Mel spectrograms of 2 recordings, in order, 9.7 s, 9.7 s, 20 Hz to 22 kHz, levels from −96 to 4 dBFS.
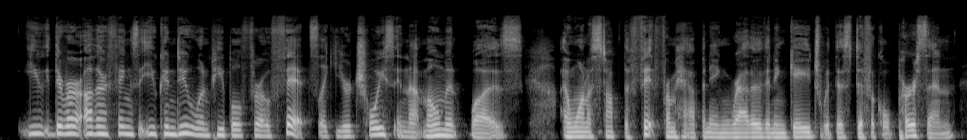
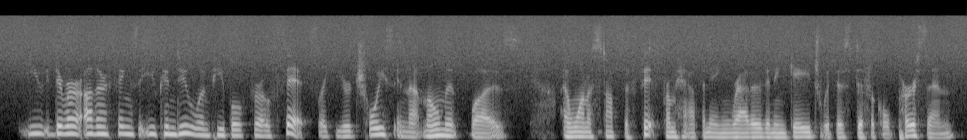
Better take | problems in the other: first | hiss; loud; throughout; 9 dB below the speech

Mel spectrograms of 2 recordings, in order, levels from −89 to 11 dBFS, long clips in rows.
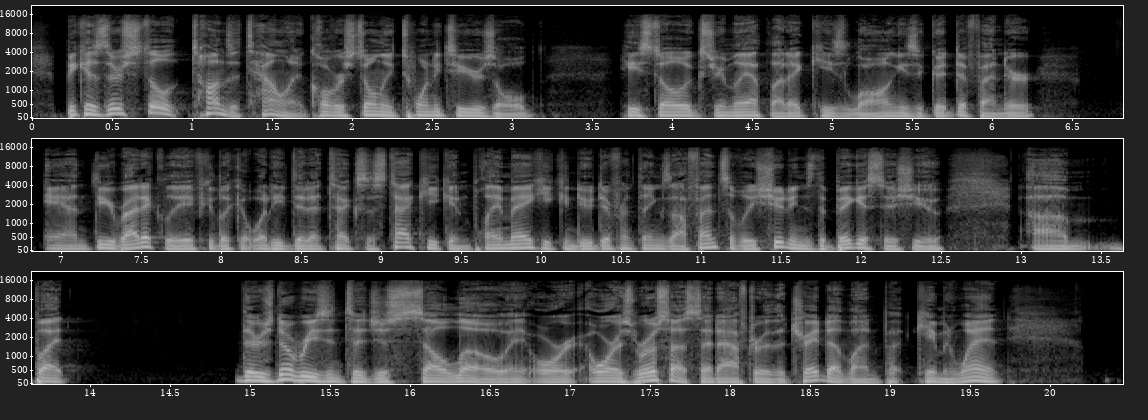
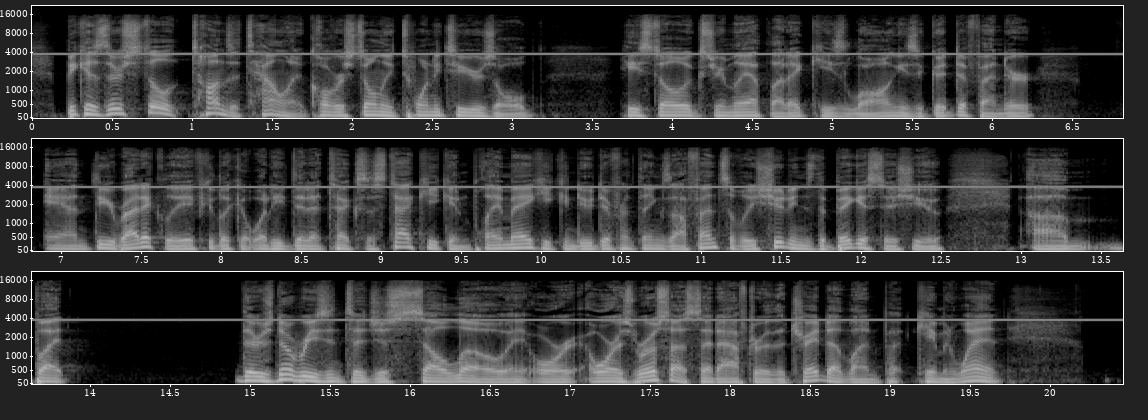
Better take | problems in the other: first | high-pitched whine; loud; throughout; 4 kHz, 8 dB below the speech

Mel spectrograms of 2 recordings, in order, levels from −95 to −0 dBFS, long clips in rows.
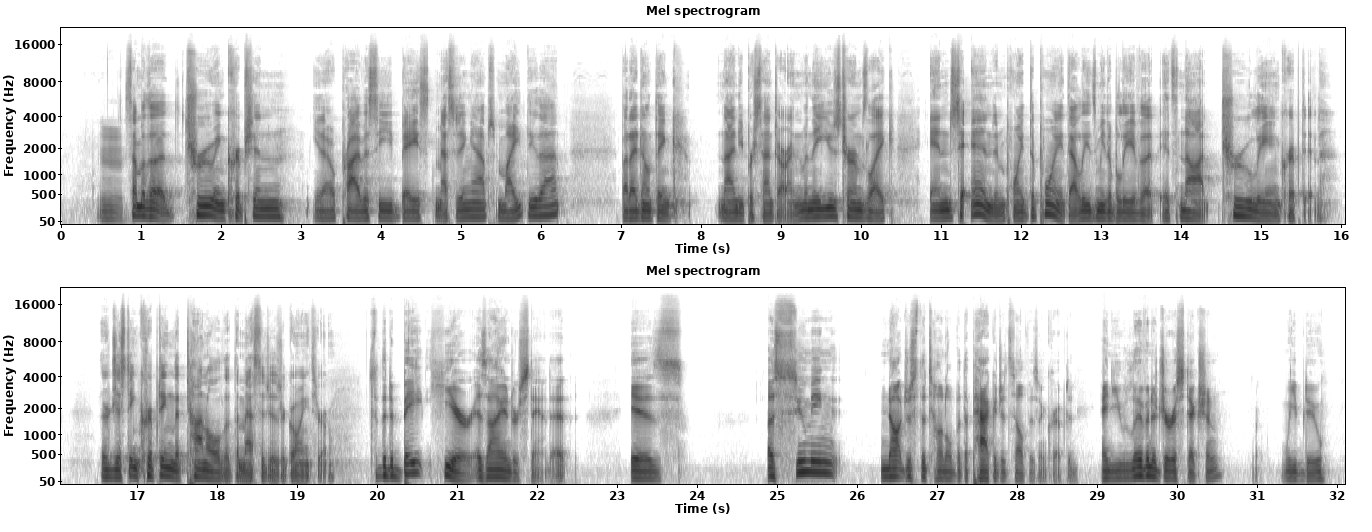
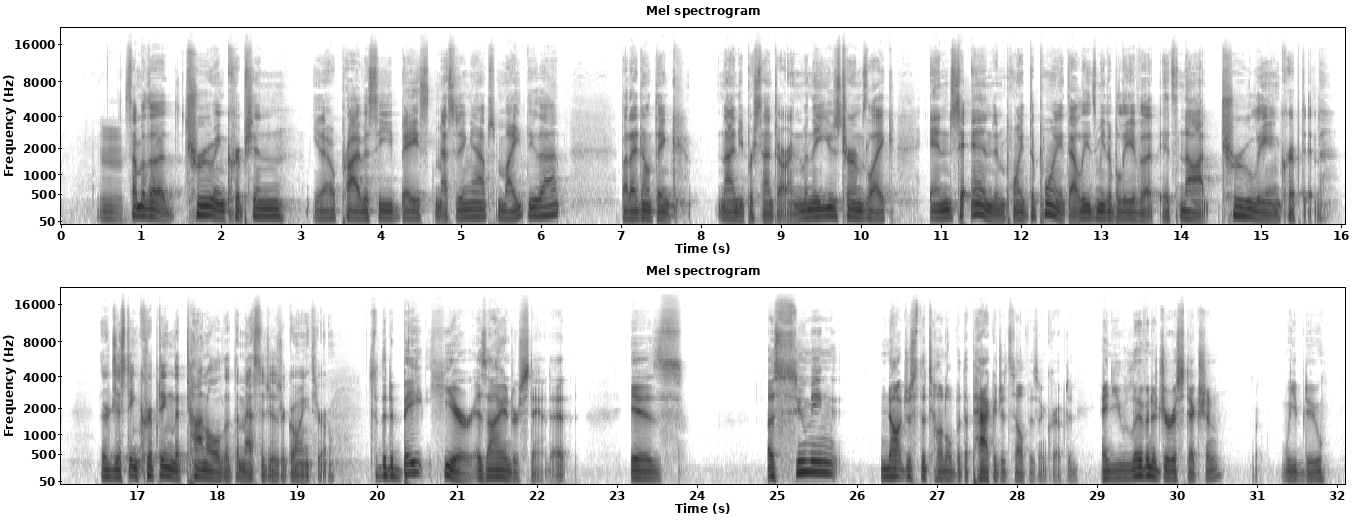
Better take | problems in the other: neither | none

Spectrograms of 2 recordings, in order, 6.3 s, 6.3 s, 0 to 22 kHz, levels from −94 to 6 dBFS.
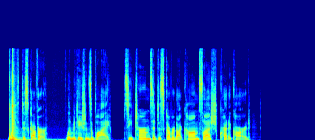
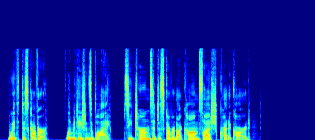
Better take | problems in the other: second | door banging; loud; at the start; peak 5 dB above the speech

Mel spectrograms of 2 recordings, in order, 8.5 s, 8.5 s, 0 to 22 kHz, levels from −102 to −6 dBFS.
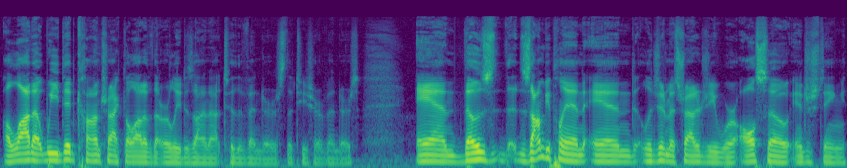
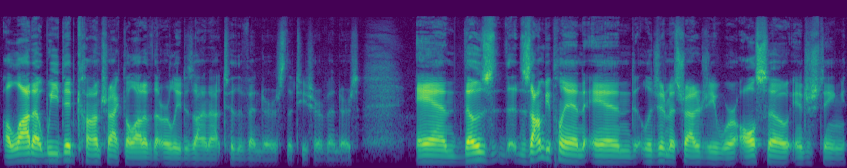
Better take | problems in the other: first | thin; very; fading below 450 Hz

